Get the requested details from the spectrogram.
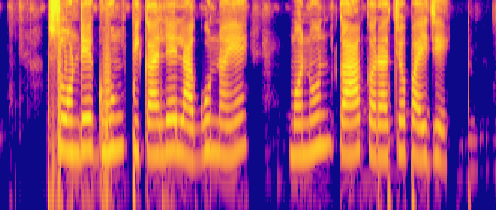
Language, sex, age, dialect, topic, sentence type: Marathi, female, 18-24, Varhadi, agriculture, question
